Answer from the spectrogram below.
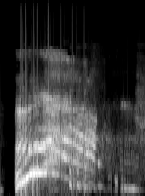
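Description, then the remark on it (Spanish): A single loud, sustained shout of support from one voice, rising in pitch and held for about a second and a half before trailing off into quieter murmuring sounds. “No manches, mira, te amamos, Ahí le va un grito de apoyo.”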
